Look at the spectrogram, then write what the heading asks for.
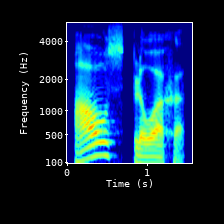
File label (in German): "ausbloacha", hianzisch Mundart, Burgenland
